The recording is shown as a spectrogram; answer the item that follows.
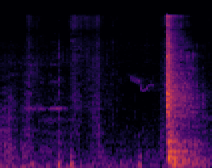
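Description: John Deere Gator utility vehicle rolling slowly over a dirt track, running quietly, with one faint chirp about a second and a half in. Near the end a man lets out a short, loud "uh".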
